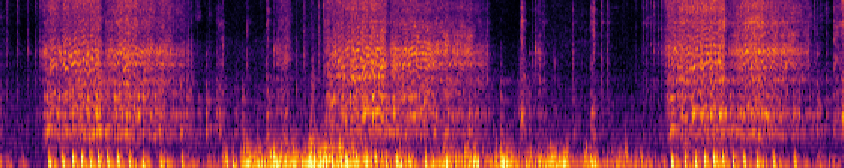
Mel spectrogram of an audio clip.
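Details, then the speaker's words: Mark III fire pump engine, warm from just running, pulled with choke on: repeated pull-start bursts, short chugs that catch briefly and die; flooded from choking a warm engine. "No, dude, it was just running. It's warm already. We don't need to choke it now. So, but I think we flooded it at this point, so we need to correct it."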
